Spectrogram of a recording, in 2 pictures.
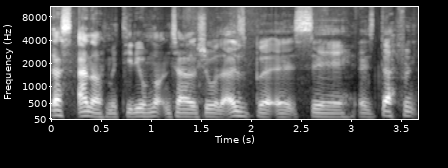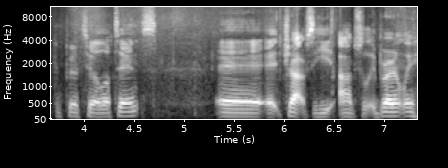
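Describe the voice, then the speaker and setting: The speaker is a man with a Scottish accent. He talks at a fairly quick pace. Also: dry, close sound with no echo. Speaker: camper. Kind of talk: casual gear walkthrough. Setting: inside a tent outdoors. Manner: loud.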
